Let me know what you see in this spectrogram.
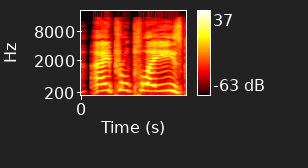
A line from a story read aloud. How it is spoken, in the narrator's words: pleaded Finn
